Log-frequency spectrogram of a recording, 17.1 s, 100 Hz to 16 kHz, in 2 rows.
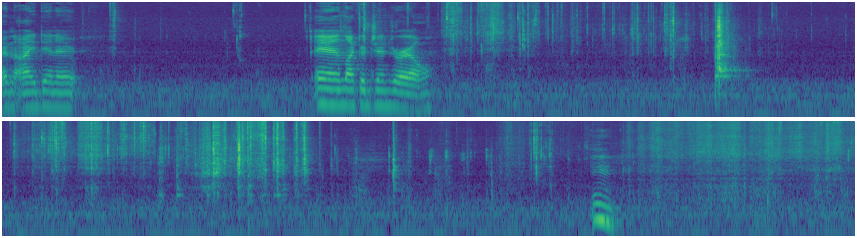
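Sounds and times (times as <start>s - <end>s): food packaging crinkling: 4.4s - 7.8s, 8.5s - 17.0s.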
